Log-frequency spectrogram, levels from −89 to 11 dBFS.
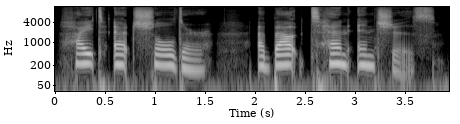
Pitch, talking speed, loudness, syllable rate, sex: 195 Hz, 75 wpm, -20 LUFS, 2.9 syllables/s, female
